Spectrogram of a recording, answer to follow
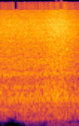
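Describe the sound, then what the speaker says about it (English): A hair dryer fitted with a diffuser, set to low speed and maximum heat while styling curly hair, blows a steady, loud, continuous airy rush with no pauses and no talk. "So the dryer I put a low speed and the maximum heating."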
